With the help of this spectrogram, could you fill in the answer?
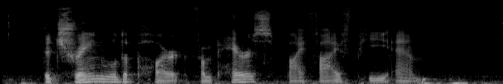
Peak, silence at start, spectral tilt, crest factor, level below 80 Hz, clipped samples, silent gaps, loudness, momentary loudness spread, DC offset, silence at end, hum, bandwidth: -12 dBFS; 0.05 s; -5.5 dB/octave; 20 dB; -44 dBFS; under 0.1%; none; -33 LUFS; 15 LU; under 0.1%; 0.05 s; none; 16 kHz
